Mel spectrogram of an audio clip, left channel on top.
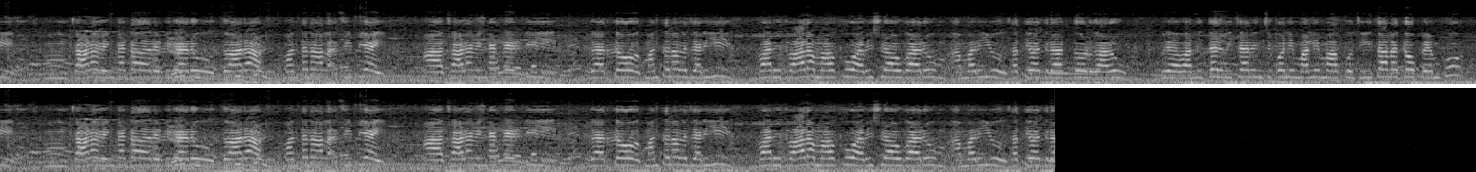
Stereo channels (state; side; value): drops out; right; at 10.6 s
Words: చాడా వెంకటరెడ్డి గారు ద్వారా మంతనాల సిపిఐ చాడా వెంకటరెడ్డి గారితో మంతనాలు జరిగి వారి ద్వారా మాకు హరీష్ రావు గారు మరియు సత్యవతి రాథోడ్ గారు వాళ్ళిద్దరు విచారించుకొని మళ్ళీ మాకు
